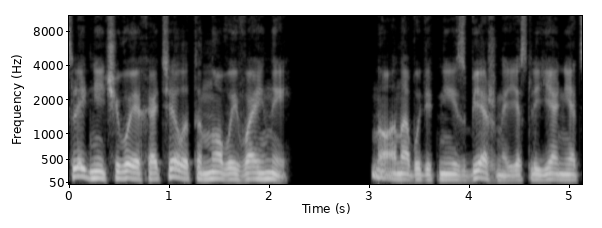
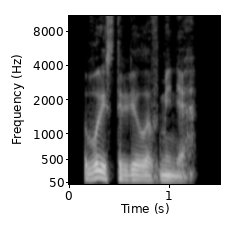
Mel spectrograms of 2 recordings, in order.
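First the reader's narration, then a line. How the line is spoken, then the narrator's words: Cold. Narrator (Russian): холодно ответил я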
